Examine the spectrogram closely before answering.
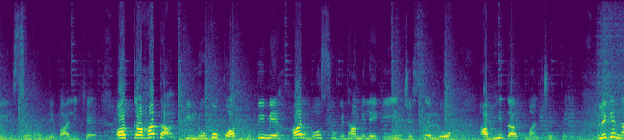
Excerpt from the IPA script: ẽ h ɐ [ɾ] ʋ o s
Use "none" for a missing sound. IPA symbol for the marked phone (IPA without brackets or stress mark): ɾ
